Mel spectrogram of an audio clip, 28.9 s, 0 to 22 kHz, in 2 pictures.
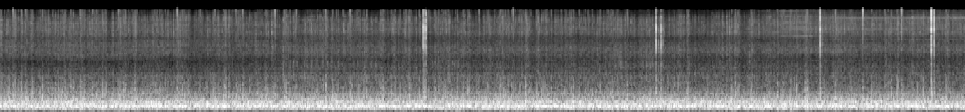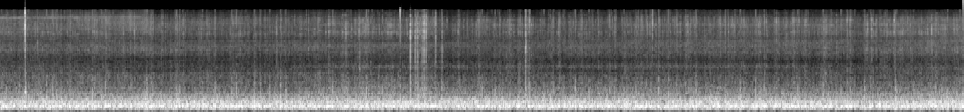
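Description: Steady, loud cabin roar inside a Boeing 777-300ER as it takes off and climbs out, its GE90-115B turbofans at takeoff power together with the rush of air around the fuselage.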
